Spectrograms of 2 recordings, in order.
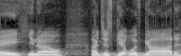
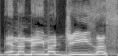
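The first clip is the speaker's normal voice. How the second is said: higher-pitched re-enacted rebuke; commanding prayer; 6 semitones higher than usual. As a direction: invoke it as if driving off evil. Re-enacts fighting fear with prayer.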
